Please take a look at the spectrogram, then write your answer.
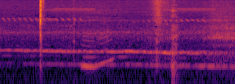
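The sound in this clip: Long, steady wolf howls hold level tones with a brief upward glide partway through, and a couple of sharp clicks cut in. No one talks.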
